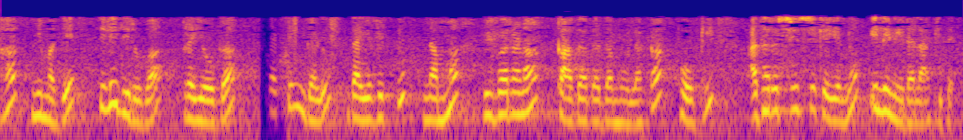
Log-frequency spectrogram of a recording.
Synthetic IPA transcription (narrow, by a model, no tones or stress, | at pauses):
ɦɐnimɐɡe̞t̪iɭid̪iɾuʋɐpɾɐjɔːɡɐ | sɐʈːiŋɡɐɭud̪ɐjɐʋiʈ̪ːunɐmːɐʋiʋɐɾɐɳɐkaːɡɐd̪ɐd̪ɐmuːlɐkɐho̞ːɡi | ɐd̪ʱɐɾɐʃiːɾʃikɛjɐnːuilːiniːɽɐlaːɡid̪e̞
